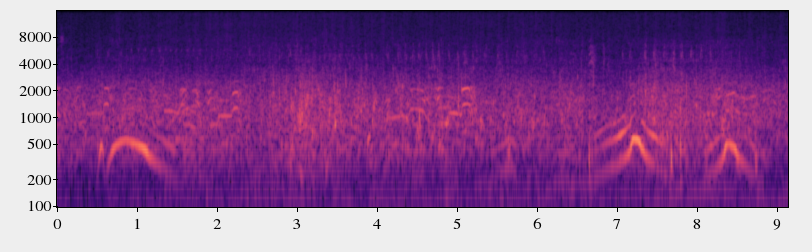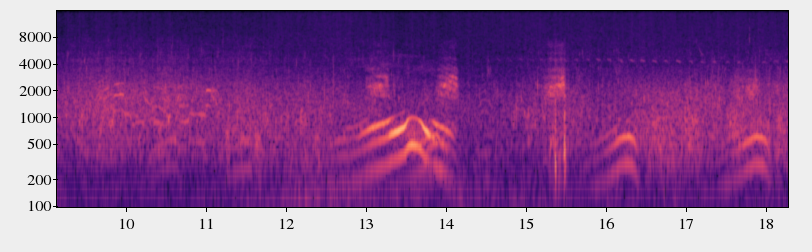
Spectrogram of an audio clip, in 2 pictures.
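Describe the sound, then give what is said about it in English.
A gathering flock of long-tailed ducks, a kind of sea duck, calls continuously, many overlapping yodelling, rising-and-falling notes forming a dense, busy chorus with a louder burst of calls near the end. “And this bird's the sea ducks, the long-tailed ducks, sorry, they're just gathering, getting ready to go to their breeding grounds in the north.”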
